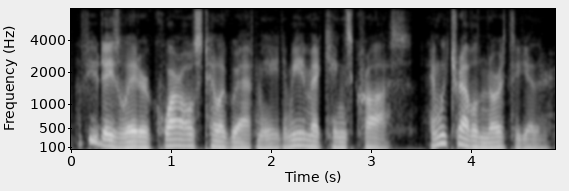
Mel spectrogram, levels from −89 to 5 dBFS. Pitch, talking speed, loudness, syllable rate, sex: 110 Hz, 225 wpm, -17 LUFS, 6.0 syllables/s, male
